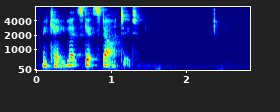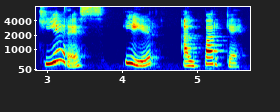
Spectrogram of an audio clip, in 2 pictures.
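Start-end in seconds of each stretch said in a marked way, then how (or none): 2.9-5.6 ¿Quieres ir al parque? read slowly and clearly, a bit louder; slow dictation. Shown as a demonstration. Teacher dictates a sentence to students, slow and clear. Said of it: "say one of these six sentences".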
